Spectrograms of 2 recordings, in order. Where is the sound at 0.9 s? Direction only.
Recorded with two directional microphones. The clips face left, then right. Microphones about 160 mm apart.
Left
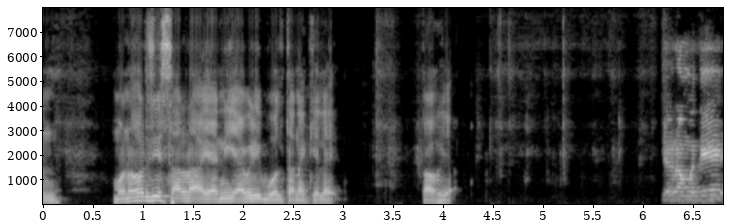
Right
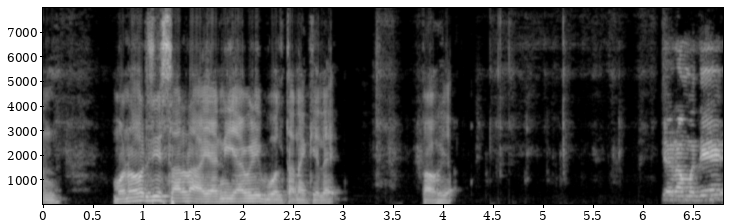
30° left (ahead or behind).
